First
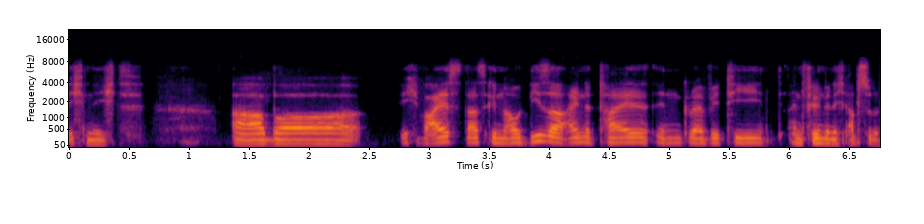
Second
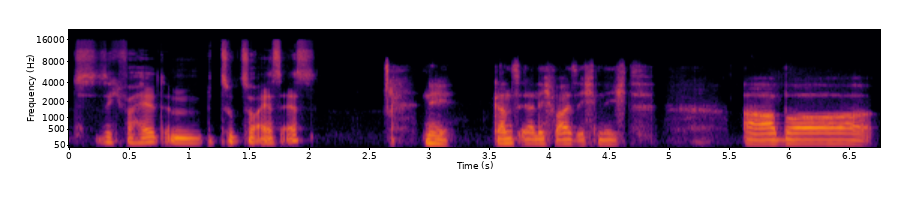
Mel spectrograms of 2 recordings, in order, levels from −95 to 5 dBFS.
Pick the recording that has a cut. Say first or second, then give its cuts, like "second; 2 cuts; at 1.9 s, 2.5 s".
first; 2 cuts; at 2.7 s, 3.5 s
